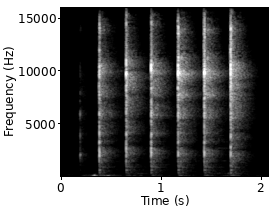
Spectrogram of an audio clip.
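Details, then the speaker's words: Arthroscopic marrow-stimulation surgery on the medial femoral condyle, live workshop: six sharp, evenly spaced metallic taps as a mallet drives an awl into subchondral bone, making equidistant holes that expose marrow for healing. "So this hole exposes the subcondral marrow. So we'll have multiple holes like this at equidistant sides. Hammer please."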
